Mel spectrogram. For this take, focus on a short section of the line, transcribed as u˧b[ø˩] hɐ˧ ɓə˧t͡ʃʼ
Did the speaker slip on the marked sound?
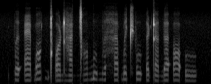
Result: yes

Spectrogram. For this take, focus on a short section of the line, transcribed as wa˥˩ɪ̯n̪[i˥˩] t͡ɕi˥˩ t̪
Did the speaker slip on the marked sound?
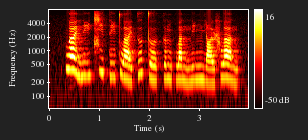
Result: yes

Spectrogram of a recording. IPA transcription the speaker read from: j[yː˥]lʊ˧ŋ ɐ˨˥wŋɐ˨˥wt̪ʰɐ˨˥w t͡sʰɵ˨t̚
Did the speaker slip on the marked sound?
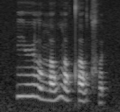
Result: no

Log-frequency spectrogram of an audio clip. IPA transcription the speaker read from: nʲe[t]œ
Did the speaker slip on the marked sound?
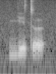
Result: no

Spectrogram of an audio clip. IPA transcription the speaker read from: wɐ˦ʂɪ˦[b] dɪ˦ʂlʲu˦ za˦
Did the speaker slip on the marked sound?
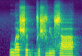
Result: no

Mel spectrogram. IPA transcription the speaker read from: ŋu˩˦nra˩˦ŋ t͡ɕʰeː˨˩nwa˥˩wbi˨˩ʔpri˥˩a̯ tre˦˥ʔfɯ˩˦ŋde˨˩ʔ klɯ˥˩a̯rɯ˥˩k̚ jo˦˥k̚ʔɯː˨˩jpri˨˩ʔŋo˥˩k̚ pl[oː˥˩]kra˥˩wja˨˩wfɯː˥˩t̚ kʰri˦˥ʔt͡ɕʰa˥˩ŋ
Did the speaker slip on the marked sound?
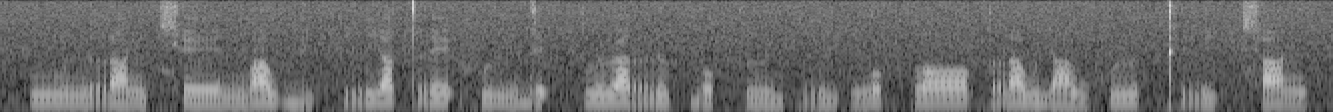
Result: yes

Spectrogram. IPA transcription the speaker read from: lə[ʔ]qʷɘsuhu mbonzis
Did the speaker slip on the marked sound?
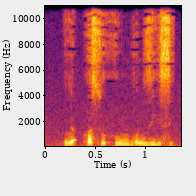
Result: no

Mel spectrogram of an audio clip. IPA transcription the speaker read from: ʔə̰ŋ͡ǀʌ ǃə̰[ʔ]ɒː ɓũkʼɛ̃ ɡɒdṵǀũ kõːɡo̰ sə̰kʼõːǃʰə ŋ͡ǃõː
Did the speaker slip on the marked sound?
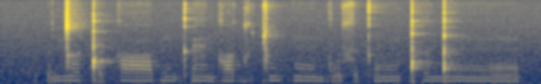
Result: yes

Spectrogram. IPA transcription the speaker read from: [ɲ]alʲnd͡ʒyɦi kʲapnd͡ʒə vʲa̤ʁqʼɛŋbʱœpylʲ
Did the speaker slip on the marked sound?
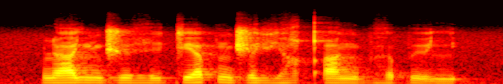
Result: yes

